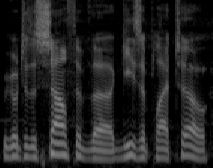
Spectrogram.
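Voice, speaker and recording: A man's voice: mid-range voice, brisk, a bit bright. A man hosting a casual travel podcast, telling stories in a playful, mock-formal way from a hotel room. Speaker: tour host.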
